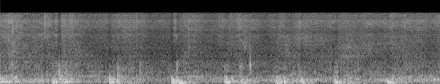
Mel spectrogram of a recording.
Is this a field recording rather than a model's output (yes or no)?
no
